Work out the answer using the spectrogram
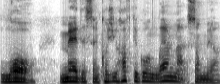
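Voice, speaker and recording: A man with a Scottish accent, medium pitch, fairly even intonation and a fairly quick pace. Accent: Scottish, Edinburgh. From Edinburgh, Scotland. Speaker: film director. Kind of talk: casual chat.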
